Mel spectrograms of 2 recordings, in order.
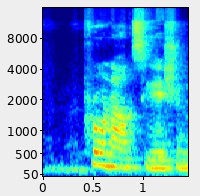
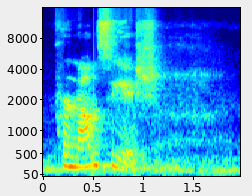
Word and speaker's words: pronunciation: So most often people say pronunciation or pronunciation, which is absolutely incorrect. You should say pronunciation.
